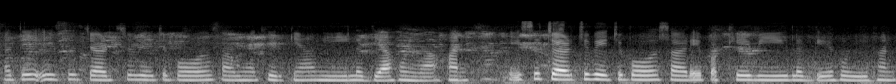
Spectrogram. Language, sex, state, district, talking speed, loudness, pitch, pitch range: Punjabi, male, Punjab, Kapurthala, 140 wpm, -16 LUFS, 200 Hz, 195-215 Hz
